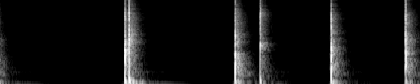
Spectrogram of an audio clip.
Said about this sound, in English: Golf clap? That's good, man.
